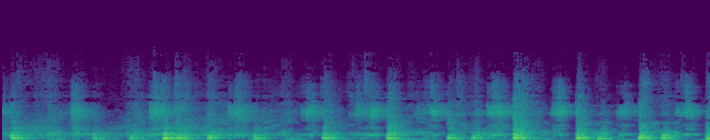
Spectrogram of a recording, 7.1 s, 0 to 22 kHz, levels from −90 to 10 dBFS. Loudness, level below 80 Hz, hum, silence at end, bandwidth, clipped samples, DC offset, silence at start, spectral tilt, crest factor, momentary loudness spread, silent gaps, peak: -23 LUFS; -38 dBFS; none; 0 s; 11 kHz; under 0.1%; under 0.1%; 0 s; -5 dB/octave; 20 dB; 12 LU; none; -2 dBFS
